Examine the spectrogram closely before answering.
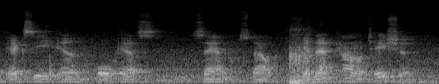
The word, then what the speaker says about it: xenos: It's spelled X-E-N-O-S, xenos.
